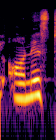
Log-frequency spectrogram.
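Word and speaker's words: honest: सकता है क्यों क्योंकि ऑनेस्ट है तो एच से लिखा हुआ लेकिन जब हम उसको प्रोनाउंस कर रहे हैं तो उसका प्रोनंसिएशन आ रहा है ओ से तो हम क्या करेंगे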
